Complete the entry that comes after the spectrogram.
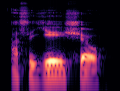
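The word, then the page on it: às a dhèidh seo: Scottish Gaelic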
